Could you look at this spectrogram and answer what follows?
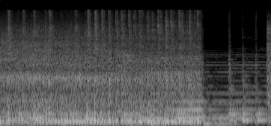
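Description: A three-wheeled Tosa motorcycle engine warms up, running with a steady mid-pitched idle rumble close by, then settling into a quieter, more even tone near the end.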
